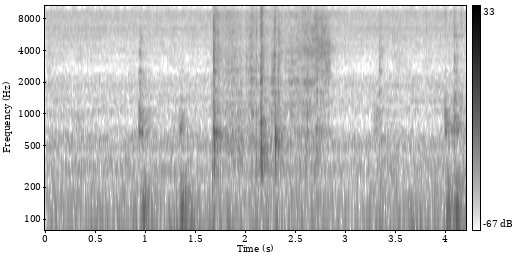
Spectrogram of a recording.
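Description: Quiet, scattered light clicks and knocks of coffee-making things handled on a kitchen counter, mostly in the first half, with a brief soft rustle before it falls quiet.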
